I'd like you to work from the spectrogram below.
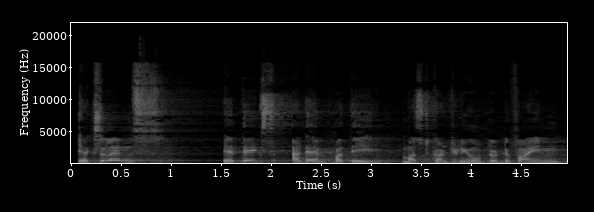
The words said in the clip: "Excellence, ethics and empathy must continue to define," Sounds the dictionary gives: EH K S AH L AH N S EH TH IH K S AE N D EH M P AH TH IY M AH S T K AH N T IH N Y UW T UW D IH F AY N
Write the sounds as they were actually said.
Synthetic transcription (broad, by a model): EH K S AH L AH N S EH T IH K S AE N D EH M P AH T IY M AH S T K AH N T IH N Y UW T UW D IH F AY N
